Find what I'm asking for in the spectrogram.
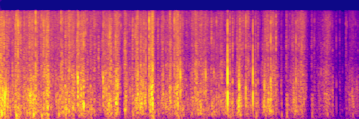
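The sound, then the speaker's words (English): Rapid thudding steps and crunching of undergrowth as a wounded animal runs off after being hit by a musket shot. The noise is dense and continuous, with many overlapping impacts and crackles, and no voices. “Captain Smith is raising his musket. I think he hit it. The animal's running off.”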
